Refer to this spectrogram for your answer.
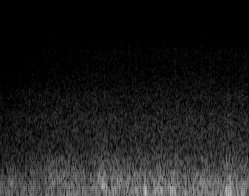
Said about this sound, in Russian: Гроза.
